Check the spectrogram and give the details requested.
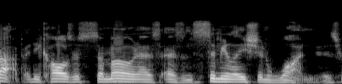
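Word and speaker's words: S1m0ne: movie he did where it's phonetically spelled out like s 1 M 0 and E is its but it's really Simone yeah I see that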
